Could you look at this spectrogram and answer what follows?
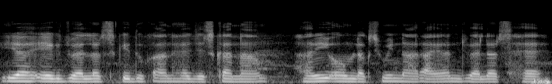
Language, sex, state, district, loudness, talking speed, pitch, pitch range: Hindi, male, Jharkhand, Deoghar, -18 LUFS, 150 wpm, 135 Hz, 125-140 Hz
